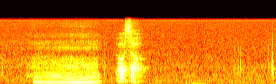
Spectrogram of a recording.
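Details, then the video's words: Oso, a puppy drying off after a rainy day, snores in one low rattling breath of about a second, then a brief burst of human speech and a few faint clicks indoors. "Snoring wet puppy"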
